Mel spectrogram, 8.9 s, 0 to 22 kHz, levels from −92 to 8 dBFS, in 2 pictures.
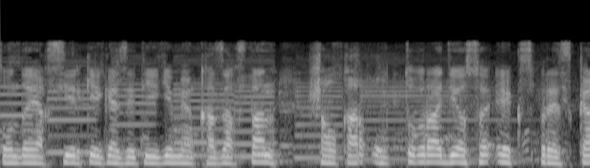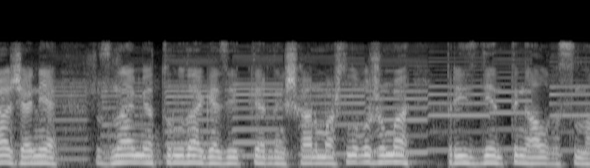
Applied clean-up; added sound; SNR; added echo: none; Wind instrument, woodwind instrument; 14 dB; none.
